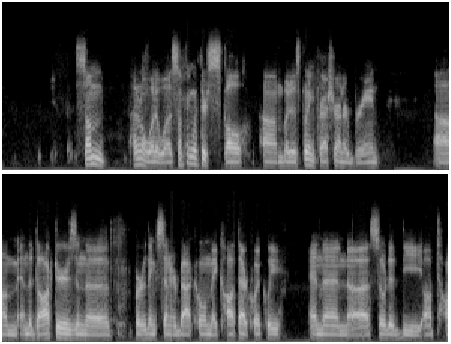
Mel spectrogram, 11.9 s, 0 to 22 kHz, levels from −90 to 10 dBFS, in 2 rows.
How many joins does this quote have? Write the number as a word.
one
